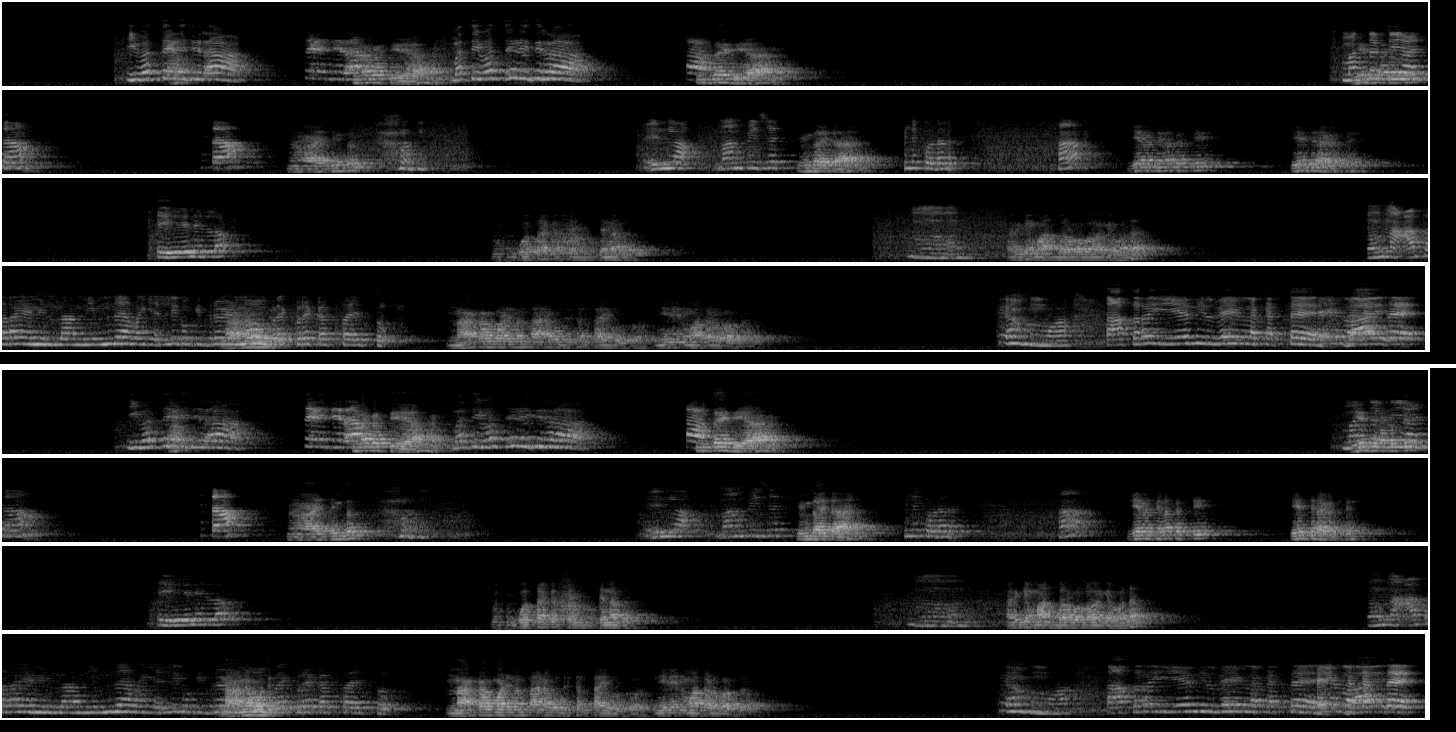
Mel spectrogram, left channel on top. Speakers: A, on the left; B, on the right.
A: ಇವತ್ತೇಳಿದೀರಾ
B: ಹ ತಿನ್ನಕತ್ತಯಾ
A: ಮತ್ತೆ ಇವತ್ ಹೇಳಿದೀರಾ
B: ತಿಂತಾ ಇದಿಯಾ
A: ಮತ್ತೆ
B: ಏನ್ ತಿನ್ನಕತ್ತಿ
A: ಟೀ ಆಯ್ತಾ
B: <unintelligible> ಹ್ಮ್ ಆಯ್ತ್ ನಿಮ್ದು
A: ಹ ಇಲ್ಲ ನಾನ್ ಪಿಜಿ
B: ನಿಮ್ದ ಆಯ್ತಾ
A: ಲ್ಲಿ ಕೊಡೋಣ ಹಾ
B: ಏನ ತಿನ್ನಕತ್ತತಿ ಏನ್ ತಿನ್ನಕತ್ತತಿ
A: ಏನಿಲ್ಲ
B: ಹ್ಮ ಗೊತ್ತಾಗತ ತಿನ್ನೋದು.
A: ಹ್ಮ್ ಹ್ಮ್.
B: ಅದಕ್ಕೆ ಮಾತ್ ಬರವಲ್ಲ ಆಗ್ಯಾವಲ.
A: ನ ಆತರ ಏನಿಲ್ಲ ನಿಮ್ದೆ ಅವಾಗ ಎಲ್ಲಿಗೆ ಹೋಗಿದ್ರು
B: ನಾನೇ
A: ಏನೋ ಬ್ರೇಕ್ ಬ್ರೇಕ್ ಆಗ್ತಾ ಇತ್ತು
B: ನಾನ್ ಕಾಲ್ ಮಾಡಿದನಂದ ನಾನೇ ಓದ್ರಕನ್ ಸಾಯ್ಬೇಕು ನೀನ್ನ್ ಮಾತಾಡ್ಬಾರು
A: ಅಮ್ಮ ಆಥರ ಏನು ಇಲ್ವೇ ಇಲ್ಲ ಕತ್ತೆ
B: ಇಲ್ಲ
A: ಬಾಯ್.
B: ಕತ್ತೆ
